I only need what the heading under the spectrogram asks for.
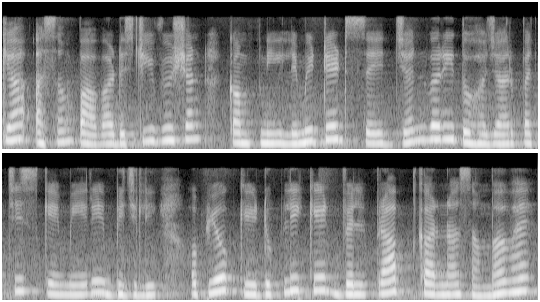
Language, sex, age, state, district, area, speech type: Hindi, female, 18-30, Madhya Pradesh, Narsinghpur, rural, read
